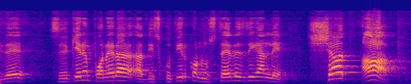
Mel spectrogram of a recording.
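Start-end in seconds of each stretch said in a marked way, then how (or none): 3.1-4.0 fuerte y agudo, cortante; suéltalo con fuerza; shut up gritado. Shown as a demonstration. Profe enseña a decir shut up. (grito de "shut up")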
